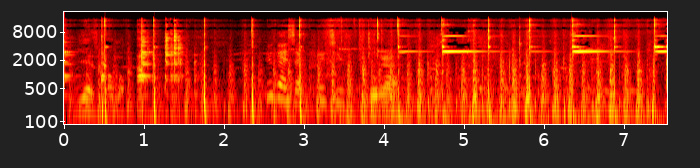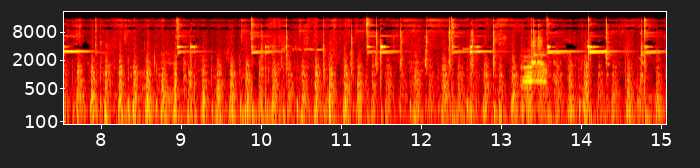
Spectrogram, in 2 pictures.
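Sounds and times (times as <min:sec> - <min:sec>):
hammer striking metal: 0:00.0 - 0:03.1
bellows puffing: 0:00.0 - 0:15.0.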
